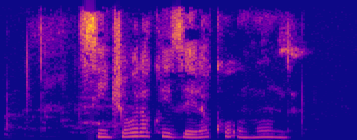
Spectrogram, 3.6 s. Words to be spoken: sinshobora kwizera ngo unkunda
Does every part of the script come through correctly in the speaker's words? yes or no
no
